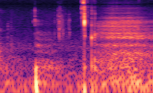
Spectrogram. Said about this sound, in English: So you have to click the button and then the program will automatically generate for you inspirational quote that you can use for anything. So I'm clicking the button now, guys, and let's see what I will get.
